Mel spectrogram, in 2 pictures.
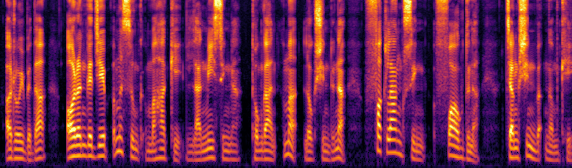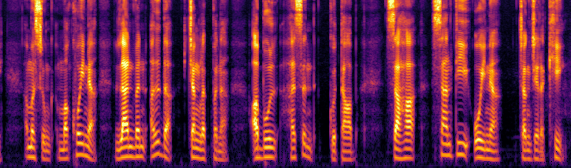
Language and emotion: Manipuri, neutral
